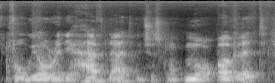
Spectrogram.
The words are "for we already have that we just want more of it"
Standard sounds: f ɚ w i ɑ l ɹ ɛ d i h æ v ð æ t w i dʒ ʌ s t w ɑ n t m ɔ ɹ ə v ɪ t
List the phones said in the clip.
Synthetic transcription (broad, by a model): f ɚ w i ɑ l ɹ ɛ d i h æ v ð æ t w i dʒ ʌ s t w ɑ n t m ɔ ɹ ə v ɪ t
